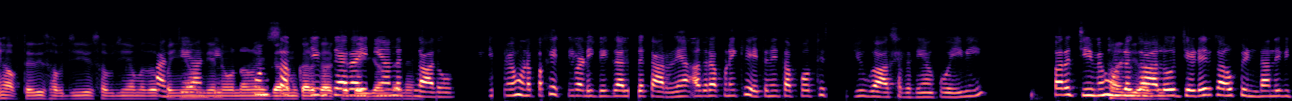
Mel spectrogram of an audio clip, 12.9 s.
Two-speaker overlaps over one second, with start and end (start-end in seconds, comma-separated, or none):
1.6-4.2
